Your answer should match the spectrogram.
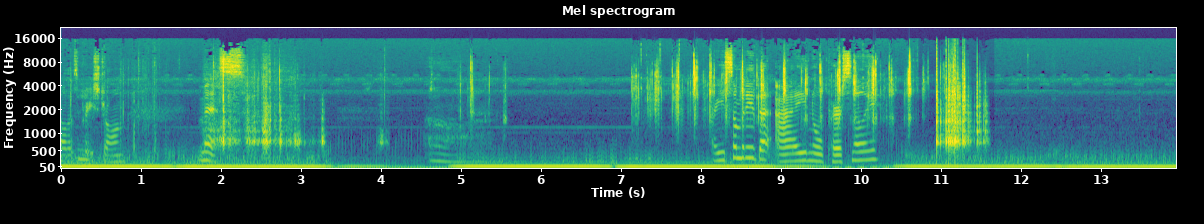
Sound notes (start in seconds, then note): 7.1 dice rattling; 11.1 dice thumping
